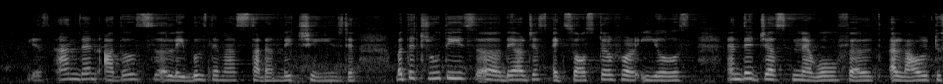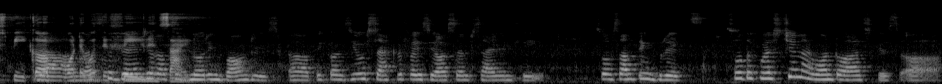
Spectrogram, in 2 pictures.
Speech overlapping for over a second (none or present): present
